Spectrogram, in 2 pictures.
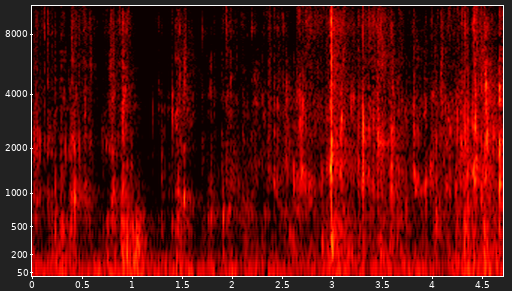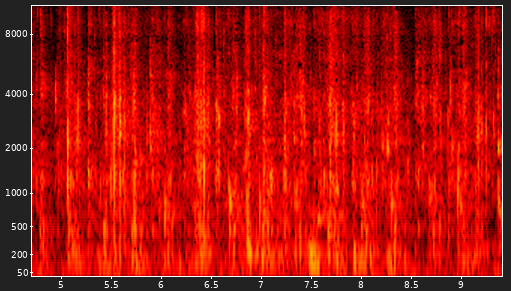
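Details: Raw-fed Pit Bulls chew beef chunks, quail eggs and duck wings; quiet at first, then dense crunching and wet biting build up, with sharp cracks roughly twice a second and fast smacking.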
